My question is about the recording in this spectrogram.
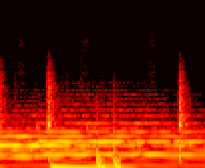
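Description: Instrumental background music: held chords over a bass line, with fresh notes struck every half second or so.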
